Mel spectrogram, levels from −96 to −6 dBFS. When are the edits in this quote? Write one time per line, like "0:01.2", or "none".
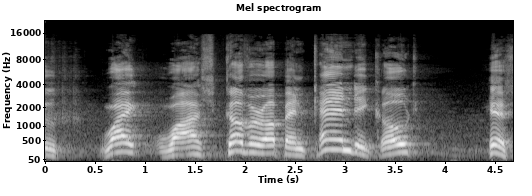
none

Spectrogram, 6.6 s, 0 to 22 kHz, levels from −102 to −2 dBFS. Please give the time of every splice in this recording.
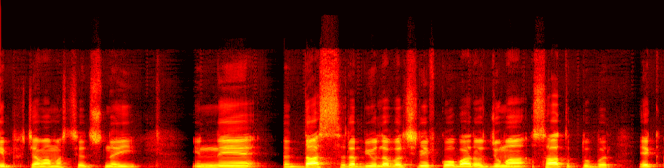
0:02.9

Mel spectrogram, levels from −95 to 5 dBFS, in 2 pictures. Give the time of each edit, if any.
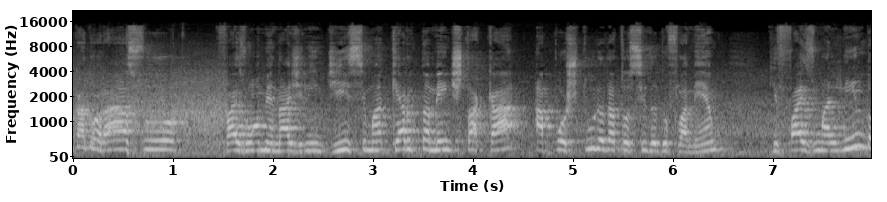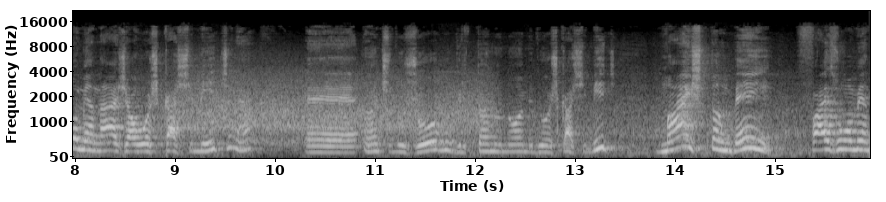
none

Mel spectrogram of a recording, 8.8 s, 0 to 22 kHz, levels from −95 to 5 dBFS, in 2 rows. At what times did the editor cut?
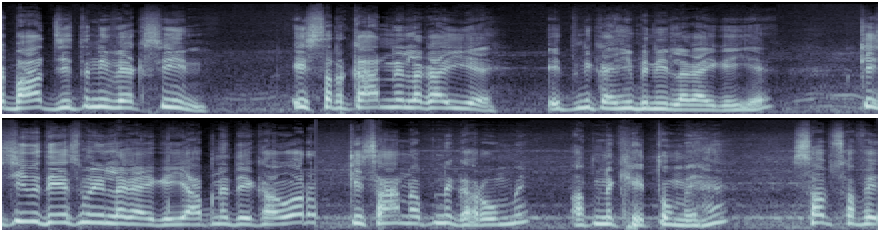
0:06.0

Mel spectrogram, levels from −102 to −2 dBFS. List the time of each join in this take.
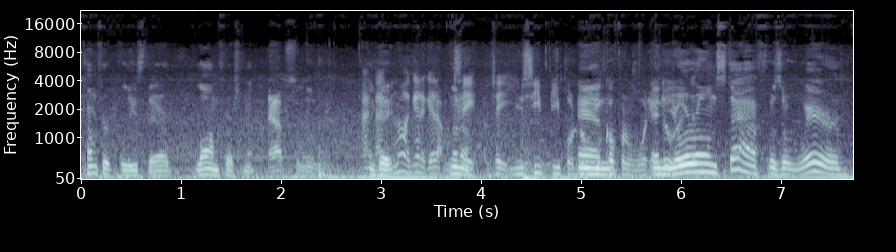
none

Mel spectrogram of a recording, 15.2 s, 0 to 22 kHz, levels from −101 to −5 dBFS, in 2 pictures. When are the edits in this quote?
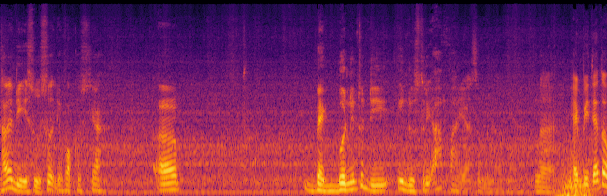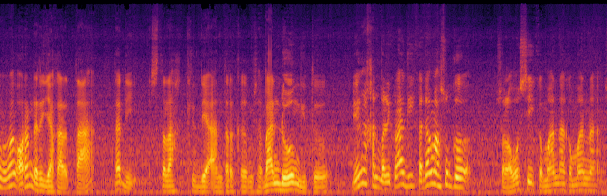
0:07.0

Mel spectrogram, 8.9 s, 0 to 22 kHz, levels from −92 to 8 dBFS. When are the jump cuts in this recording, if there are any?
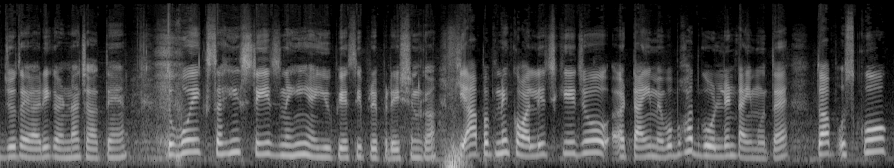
0:04.5

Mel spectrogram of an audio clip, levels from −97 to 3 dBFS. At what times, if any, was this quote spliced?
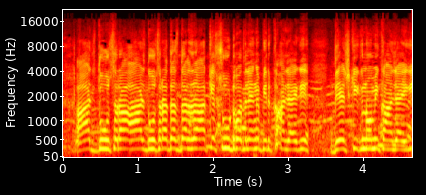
none

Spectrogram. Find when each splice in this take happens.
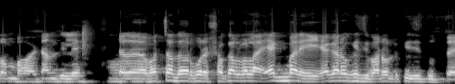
none

